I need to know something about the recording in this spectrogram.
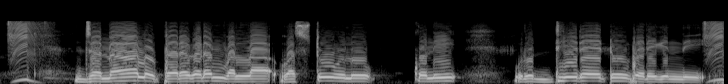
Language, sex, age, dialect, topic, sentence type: Telugu, male, 18-24, Southern, banking, statement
